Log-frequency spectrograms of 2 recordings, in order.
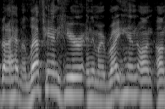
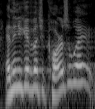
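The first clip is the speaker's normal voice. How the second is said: acted astonishment, raised voice; mock disbelief; 5 semitones higher than usual. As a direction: ask as a baffled onlooker, pitched up.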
